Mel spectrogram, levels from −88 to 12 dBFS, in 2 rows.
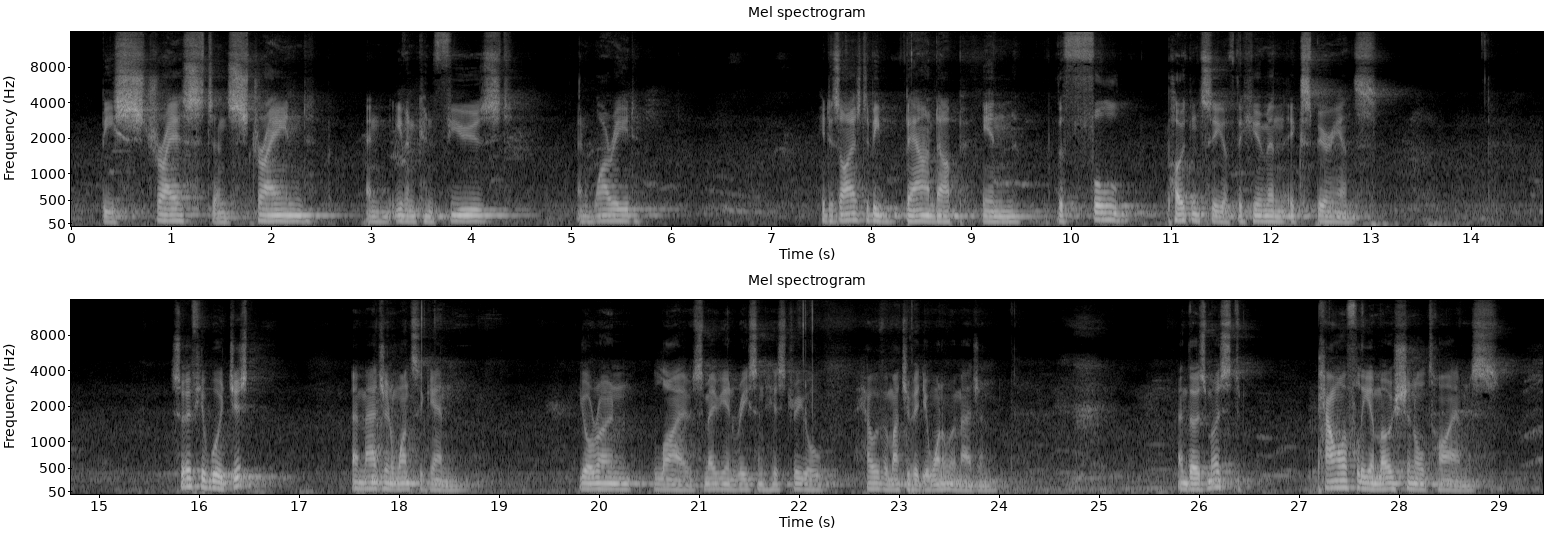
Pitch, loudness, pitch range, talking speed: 100 Hz, -25 LUFS, 95-105 Hz, 110 wpm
